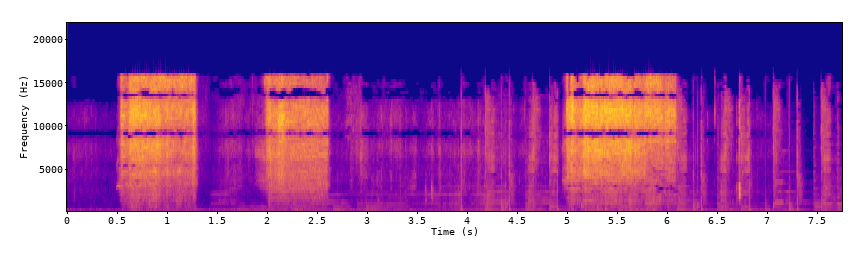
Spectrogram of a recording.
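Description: Aerosol brake cleaner hisses onto the front brake rotor of a 2012-2014 Toyota Prius C in several sharp, loud bursts at close range, with handling noises between them.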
